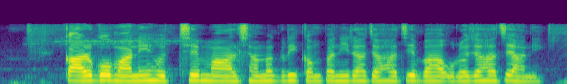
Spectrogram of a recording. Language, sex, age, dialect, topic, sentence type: Bengali, female, 25-30, Northern/Varendri, banking, statement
